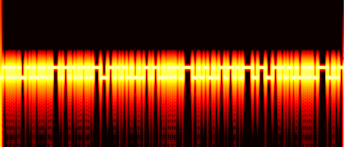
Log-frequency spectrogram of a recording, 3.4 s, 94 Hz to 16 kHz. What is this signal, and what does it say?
RTTY (50 baud, 450 Hz shift), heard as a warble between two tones, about 1290 Hz centre. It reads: … DO PANSTWA TO …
